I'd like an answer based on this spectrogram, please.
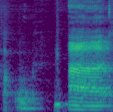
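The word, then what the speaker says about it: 口: Let's take the character for mouth, pronounced ko.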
